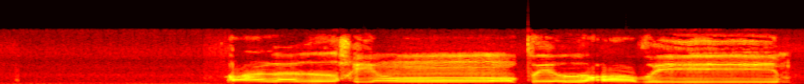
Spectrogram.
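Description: A recorded male voice from an Iqro reading app chanting Quranic Arabic words in long, held, melodic notes. It starts about two seconds in and runs as three phrases with short breaks between them.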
